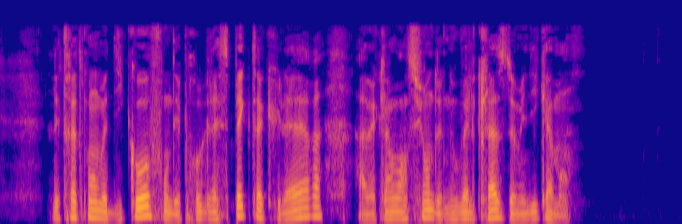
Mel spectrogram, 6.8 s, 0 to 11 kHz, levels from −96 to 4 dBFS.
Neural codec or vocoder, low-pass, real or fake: none; 7.2 kHz; real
